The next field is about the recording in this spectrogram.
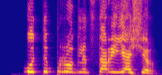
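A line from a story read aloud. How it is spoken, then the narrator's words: Loud squeak. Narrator (Russian): пропищал он громко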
